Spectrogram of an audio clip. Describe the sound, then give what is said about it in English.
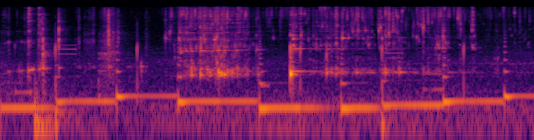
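Gin, then Saint-Germain elderflower liqueur, then tonic water are poured into a glass with a name on it in a home kitchen to make a cocktail, in several short, stepped bursts, the pitch rising as it fills, with small drips and clinks and no talking. “Gin first, Saint-Germain, and then some tonic water.”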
